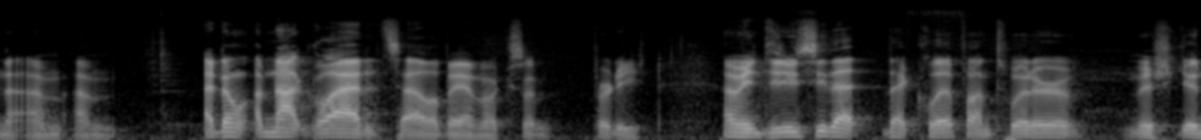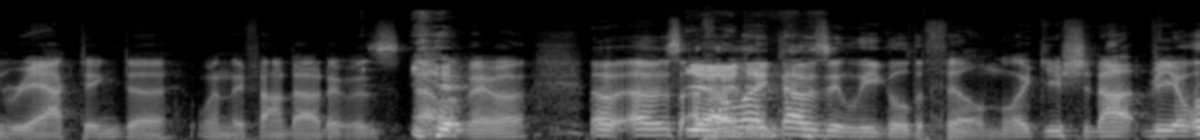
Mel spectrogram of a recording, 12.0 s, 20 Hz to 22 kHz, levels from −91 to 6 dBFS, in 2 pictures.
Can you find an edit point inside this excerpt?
no; 0 cuts

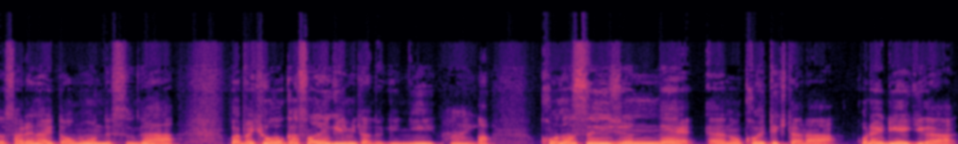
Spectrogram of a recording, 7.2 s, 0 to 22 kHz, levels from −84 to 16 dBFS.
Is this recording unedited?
yes; 0 cuts

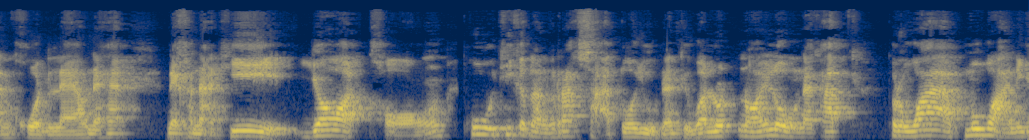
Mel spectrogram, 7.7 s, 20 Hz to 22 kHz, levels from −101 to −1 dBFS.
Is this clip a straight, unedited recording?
no; 1 cut; at 3.4 s

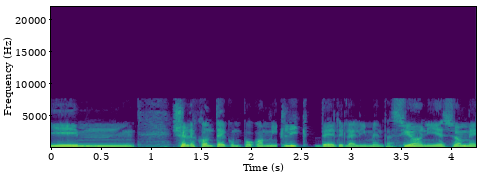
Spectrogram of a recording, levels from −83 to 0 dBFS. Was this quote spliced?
yes; 2 cuts; at 2.3 s, 2.9 s

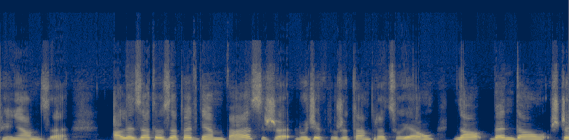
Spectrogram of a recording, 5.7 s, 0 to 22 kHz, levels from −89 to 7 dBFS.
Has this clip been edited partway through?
yes; 1 cut; at 4.4 s

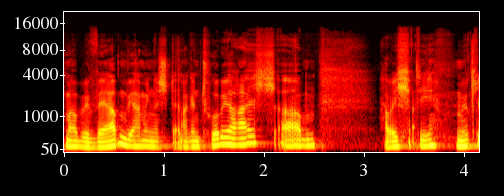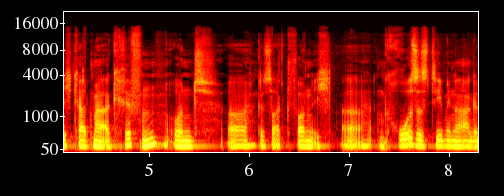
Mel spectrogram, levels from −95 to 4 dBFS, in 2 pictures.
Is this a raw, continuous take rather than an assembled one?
no; 3 cuts; at 1.2 s, 3.5 s, 6.8 s

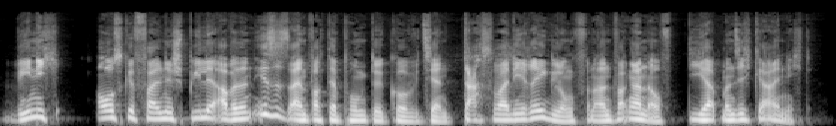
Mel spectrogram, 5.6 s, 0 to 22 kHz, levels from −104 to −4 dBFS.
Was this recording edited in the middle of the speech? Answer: no; 0 cuts

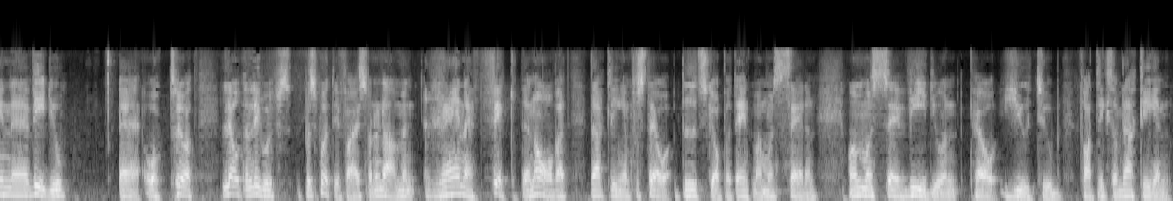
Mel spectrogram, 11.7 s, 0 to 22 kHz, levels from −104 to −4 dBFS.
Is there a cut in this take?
yes; 3 cuts; at 1.7 s, 3.7 s, 7.5 s

